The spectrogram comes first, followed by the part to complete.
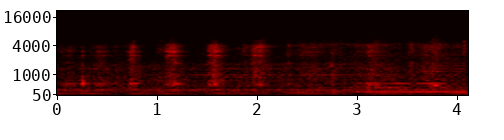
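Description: Faint light ticks, about five of them a little under half a second apart, as the plastic lid is screwed onto the paint cup of a gravity-feed HVLP spray gun, over a low steady hum.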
